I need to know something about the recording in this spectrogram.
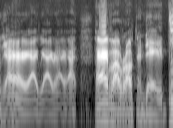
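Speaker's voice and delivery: slow, low, loud sneering villain growl; Wario. Shown as a demonstration. Recording Wario as a real-time character, slow sneering growl. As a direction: drag it out with nasty glee. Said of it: "there was Wario to do".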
